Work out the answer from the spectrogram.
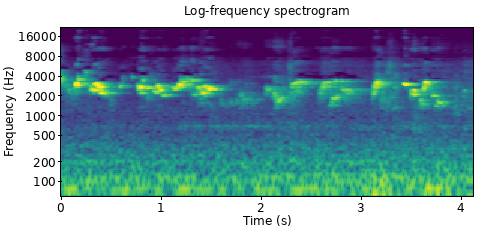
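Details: Three old wild-caught red-whiskered bulbuls compete in song, pouring out sweet, slurred warbling notes that dip and climb in quick succession, with low rumbling noise underneath.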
